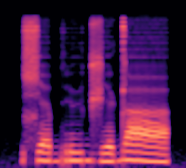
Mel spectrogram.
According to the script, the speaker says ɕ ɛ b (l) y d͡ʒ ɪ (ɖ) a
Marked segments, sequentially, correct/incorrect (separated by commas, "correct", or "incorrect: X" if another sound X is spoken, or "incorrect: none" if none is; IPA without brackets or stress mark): incorrect: r, correct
